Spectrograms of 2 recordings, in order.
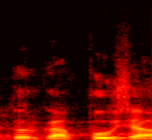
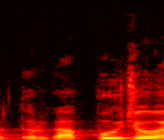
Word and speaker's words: Durga Pujo: And as you know, the biggest festival in Calcutta is Durga Puja, or rather Durga Pujo, as they pronounce correctly.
